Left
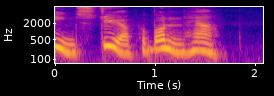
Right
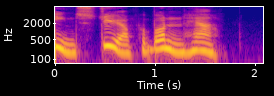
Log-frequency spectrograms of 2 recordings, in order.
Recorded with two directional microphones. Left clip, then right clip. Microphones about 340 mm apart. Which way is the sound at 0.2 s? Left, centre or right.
Right.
